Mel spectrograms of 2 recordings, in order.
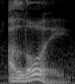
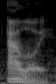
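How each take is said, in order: First: The stress is on the second syllable. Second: The stress is on the first syllable. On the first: It sounds more like a name. "they put a stress on the oi sound" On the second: It is the word for a kind of metal. "So we pr- usually pronounce this word alloy"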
